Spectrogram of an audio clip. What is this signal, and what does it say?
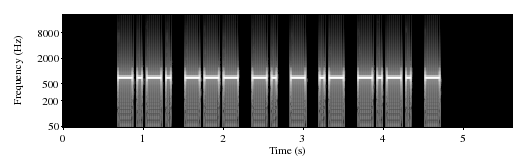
Morse code, heard as a keyed tone, about 20 wpm, 700 Hz. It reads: CONTACT
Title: Sentences from Top 1000 Words - Review Part 7 - New Word Drill - 20wpm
